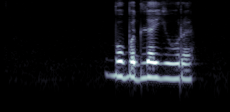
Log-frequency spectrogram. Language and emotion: Russian, neutral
